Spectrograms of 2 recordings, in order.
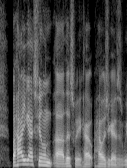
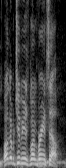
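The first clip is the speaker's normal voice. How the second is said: much higher, louder show welcome; announcer voice; 11 semitones higher, 3 dB louder than usual. Acted. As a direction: belt out the show's welcome. Repeats podcast intro as announcer.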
